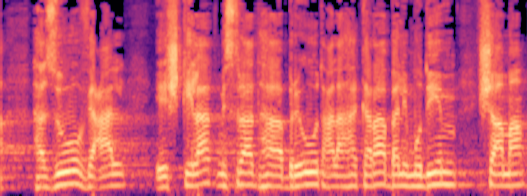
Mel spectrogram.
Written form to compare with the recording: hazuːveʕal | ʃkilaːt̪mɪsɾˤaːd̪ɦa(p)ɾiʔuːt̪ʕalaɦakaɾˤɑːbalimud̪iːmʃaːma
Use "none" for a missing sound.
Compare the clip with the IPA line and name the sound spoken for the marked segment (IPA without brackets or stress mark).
b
